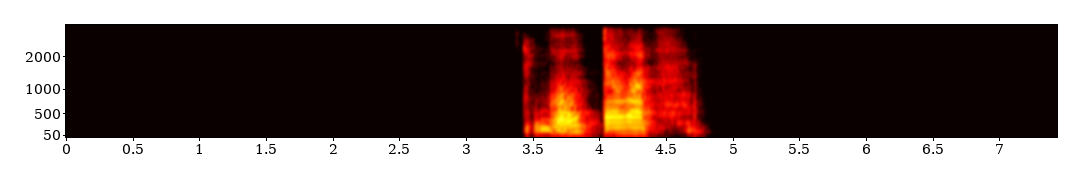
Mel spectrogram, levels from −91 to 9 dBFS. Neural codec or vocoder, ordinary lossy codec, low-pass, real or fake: codec, 24 kHz, 1 kbps, SNAC; AAC, 24 kbps; 3.6 kHz; fake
